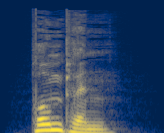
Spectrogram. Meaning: 1. to pump (use a pump, work like a pump) 2. to pant, to breathe intensely due to exertion, to exert or push oneself 3. to pump, weightlift, work out
- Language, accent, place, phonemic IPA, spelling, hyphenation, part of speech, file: German, Germany, Berlin, /ˈpʊmpən/, pumpen, pum‧pen, verb, De-pumpen.ogg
